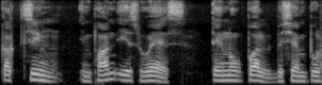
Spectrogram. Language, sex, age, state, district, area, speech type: Manipuri, male, 30-45, Manipur, Kakching, rural, spontaneous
